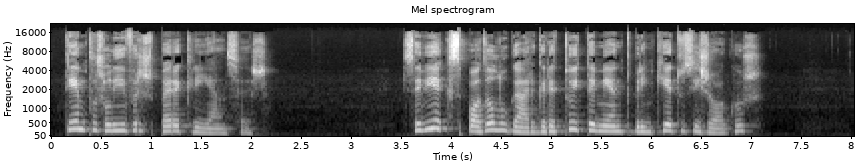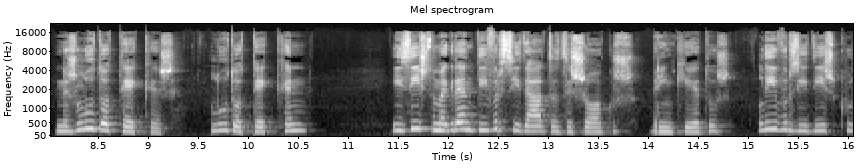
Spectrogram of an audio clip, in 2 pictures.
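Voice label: Portuguese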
